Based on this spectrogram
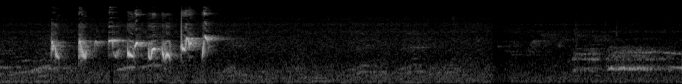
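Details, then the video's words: Morning song of a young caged Stripe-throated bulbul kept as a decoy: a rapid two-second string of sharp, chirpy notes, then near quiet with faint background sounds. "เสียงนกดอกแตงEp.142 กินกาแฟฟังเสียงนกต่อเจ้าตัวเล็กยามเช้า(Stripe-throated Bulbul)"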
